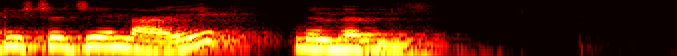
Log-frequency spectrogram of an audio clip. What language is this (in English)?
Sindhi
